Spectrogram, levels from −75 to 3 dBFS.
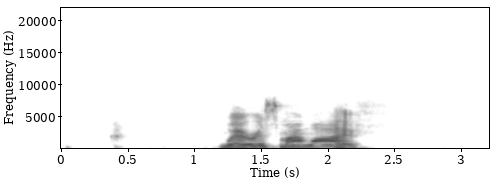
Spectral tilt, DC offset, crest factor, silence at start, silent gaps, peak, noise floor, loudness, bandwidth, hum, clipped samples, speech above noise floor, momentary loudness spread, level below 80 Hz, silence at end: -3.5 dB/octave; under 0.1%; 22 dB; 0.4 s; none; -8 dBFS; -83 dBFS; -25 LUFS; 8.2 kHz; none; under 0.1%; 59 dB; 8 LU; -78 dBFS; 1 s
